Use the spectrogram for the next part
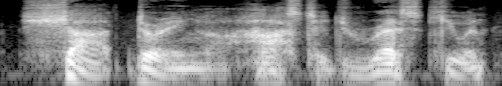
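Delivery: low, soft and slow; a hint of shame; defeated, embarrassed. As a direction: confess it reluctantly, deflated. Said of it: "Defeated and embarrassed".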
